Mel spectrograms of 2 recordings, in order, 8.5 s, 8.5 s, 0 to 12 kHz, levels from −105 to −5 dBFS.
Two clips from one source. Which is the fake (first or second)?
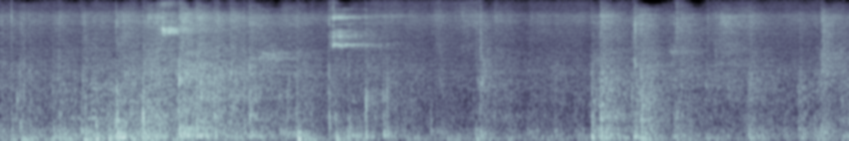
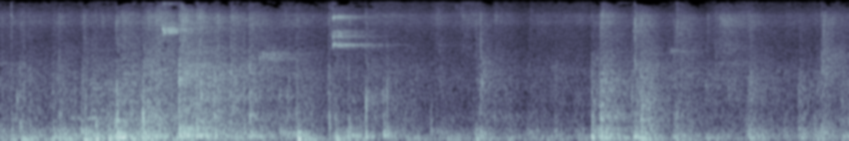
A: first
